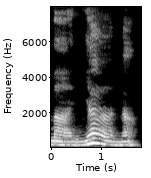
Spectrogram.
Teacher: a nasalização é suave quase imperceptível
